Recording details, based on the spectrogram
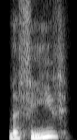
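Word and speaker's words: Lefèvre: Uh there is a very good book called uh reminiscences of a stock operator by Edwin Levra Lefiv. It's like Brett Favre, right? It's spelled weird.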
